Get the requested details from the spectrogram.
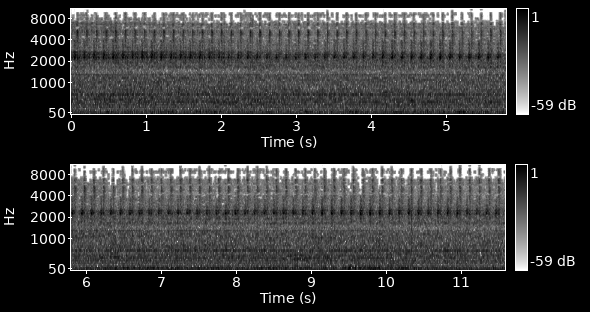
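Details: Hyundai Accent II at steady idle with light, fast ticking quicker than the firing pulses, a hydraulic lifter tick, possibly lifters not holding oil pressure.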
